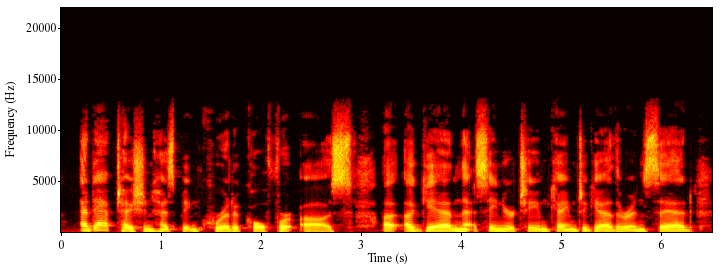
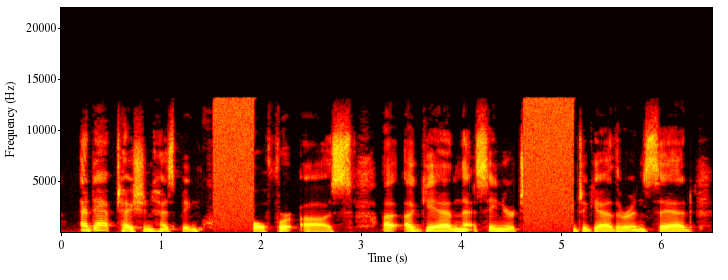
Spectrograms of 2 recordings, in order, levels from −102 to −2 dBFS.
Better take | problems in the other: first | audio cutting out; filled with static; at 1.5 s and at 4.5 s for 0.5 s

